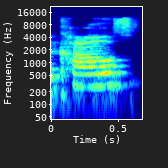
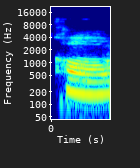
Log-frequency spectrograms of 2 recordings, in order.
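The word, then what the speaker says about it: כל: And the kals are often going to be pronounced kol.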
